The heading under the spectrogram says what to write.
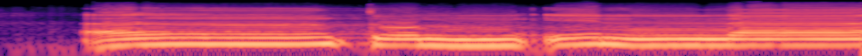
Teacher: mim sukun bertemu huruf alif, hukumnya idhar syafawi, jelas di bibir.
